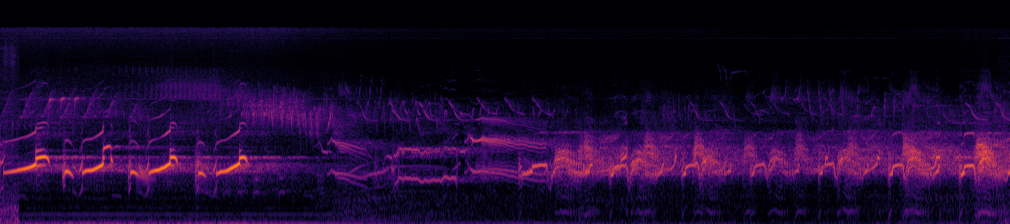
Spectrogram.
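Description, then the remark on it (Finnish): Red-throated loons call loudly in a series of rising, goose-like honks, then shift into a sustained, rhythmic chorus of wavering, cackling wails that continues without pause. No one speaks. “Kaakkurit siellä huutaa joka kesä niin, että oikein ilikiää tekee.”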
